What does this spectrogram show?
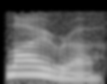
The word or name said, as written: Lyra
